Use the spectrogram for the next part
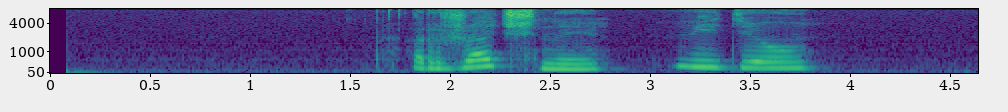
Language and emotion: Russian, neutral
